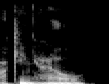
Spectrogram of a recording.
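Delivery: muttering under breath. Showing what they say many times a day: muttering under breath. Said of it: "Just like under my breath".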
